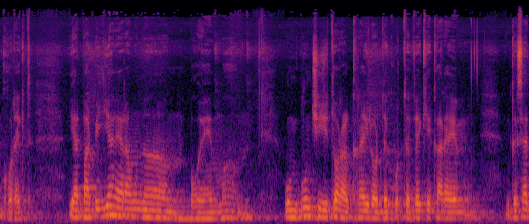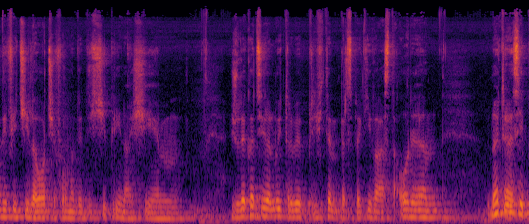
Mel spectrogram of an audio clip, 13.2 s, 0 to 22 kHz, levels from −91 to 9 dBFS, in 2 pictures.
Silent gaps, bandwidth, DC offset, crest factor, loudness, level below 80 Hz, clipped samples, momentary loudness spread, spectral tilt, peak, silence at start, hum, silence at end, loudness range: none; 19 kHz; under 0.1%; 24 dB; -27 LUFS; -58 dBFS; under 0.1%; 15 LU; -4 dB/octave; -4 dBFS; 0 s; none; 0 s; 2 LU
